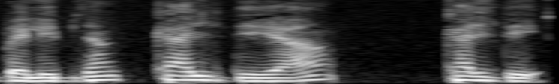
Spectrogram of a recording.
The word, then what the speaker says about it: Chaldeen: précisément tout ça petite histoire donc ça se prononce bel et bien Caldea calde 1 pardon et non chaldine comme certains ont coutume de faire voilà euh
